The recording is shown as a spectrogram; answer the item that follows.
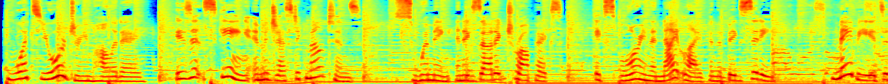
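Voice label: English, US, female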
